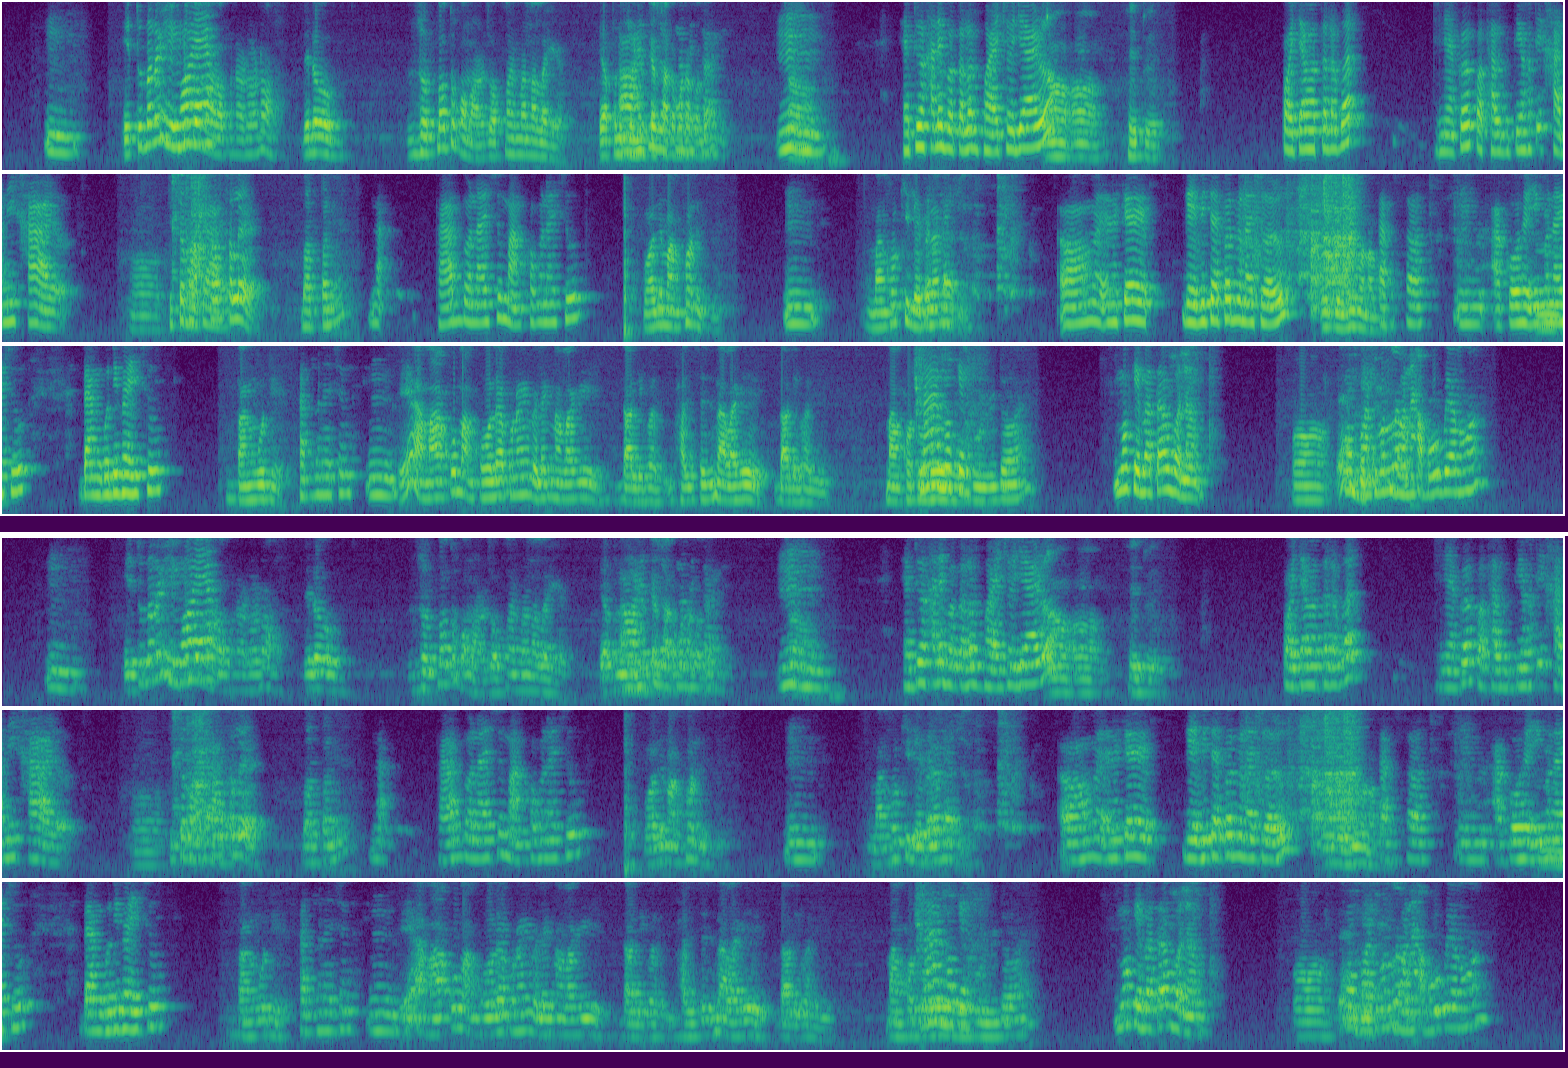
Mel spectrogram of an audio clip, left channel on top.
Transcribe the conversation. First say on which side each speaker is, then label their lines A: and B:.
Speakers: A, on the left; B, on the left.
A: উম
B: এইটো মানে হেৰিটো
A: মই
B: কম
A: এয়া
B: আৰু আপোনাৰ ধৰ ন এইটো? যত্নটো কম আৰু যত্ন ইমান নালাগে? এই আপুনি
A: অ',
B: যোনটো
A: সেইটো
B: কেঁচাটোৰ
A: যত্ন
B: কথা
A: বেচি
B: ক'লে
A: নালাগে উম
B: অঁ
A: উম সেইটোৱে খালি বটলত ভৰাই? থৈ দিয়া আৰু
B: অঁ অঁ সেইটোৱে
A: পঁইতা ভাতৰ লগত। উম। ধুনীয়াকৈ কঁঠাল গুটি সতি সানি খা আৰু।
B: অ', পিছে
A: মজা
B: ভাত
A: আৰু
B: খালে ভাত পানী।
A: না ভাত বনাইছো মাংস বনাইছো?
B: অ', আজি মাংস নেকি?
A: উ'ম।
B: মাংস কি লেবেৰা
A: পাছত
B: নেকি
A: অ', এনেকে? গ্ৰেভি টাইপত বনাইছো? আৰু
B: অঁ গ্ৰেভি বনাব
A: তাৰপিছত? হেৰি
B: উম,
A: বনাইছো দাংগদী। ভাজিছো?
B: দাংবডি
A: ভাত বুনাইছো উ'ম।
B: এই আমাৰ আকৌ মাংস হ'লে আপোনাৰ বেলেগ নালাগেই দালি ভাজি ভাজি? নালাগেই দালি ভাজি মাংসটো
A: নাই
B: হ'লে হৈ
A: মই
B: যায়
A: কেই
B: জোলটো ন।
A: মই কেইবাটাও বনাও
B: অ এই
A: মই
B: বেছি
A: বন
B: মানলৈগেও
A: বনাই
B: আকৌ খাবও বেয়া নহয়?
